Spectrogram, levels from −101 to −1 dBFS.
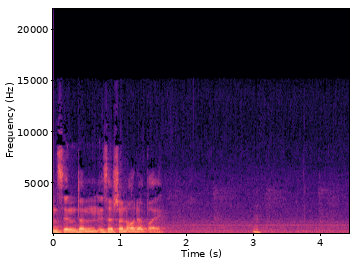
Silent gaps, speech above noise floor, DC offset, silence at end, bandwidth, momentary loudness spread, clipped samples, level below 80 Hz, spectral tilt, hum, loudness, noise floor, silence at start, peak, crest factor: none; 24 dB; under 0.1%; 0.05 s; 10.5 kHz; 25 LU; under 0.1%; -56 dBFS; -6 dB/octave; none; -22 LUFS; -44 dBFS; 0 s; -6 dBFS; 18 dB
